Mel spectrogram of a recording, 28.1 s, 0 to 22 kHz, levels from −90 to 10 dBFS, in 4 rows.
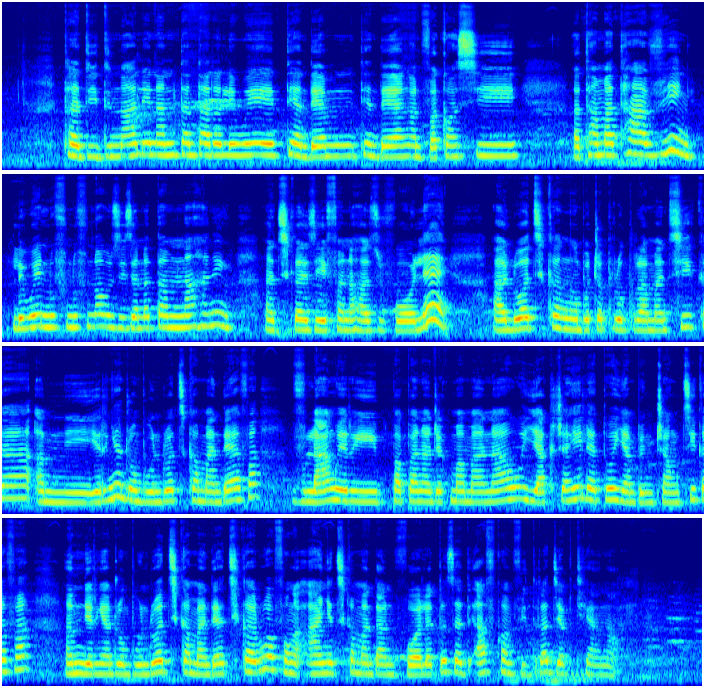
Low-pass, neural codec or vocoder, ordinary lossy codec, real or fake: none; none; none; real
